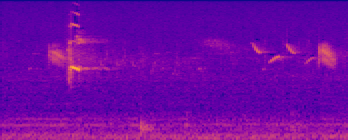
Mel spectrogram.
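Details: Eurasian bullfinch giving a sharp high note, then a quiet pause and a few soft, short chirps in quick succession, against a faint low background hum.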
